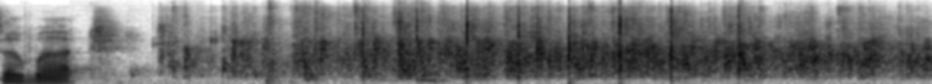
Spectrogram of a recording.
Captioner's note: crowd applauds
